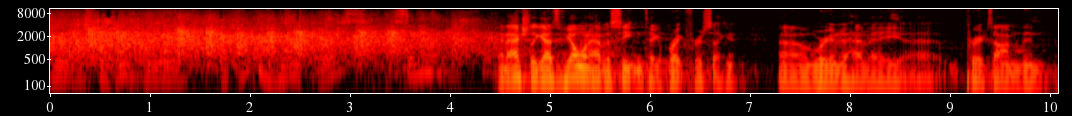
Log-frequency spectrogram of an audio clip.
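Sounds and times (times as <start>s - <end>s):
crowd applause in a room: 0.0s - 4.6s
speech: 4.5s - 10.0s.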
